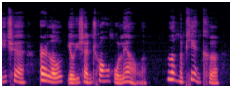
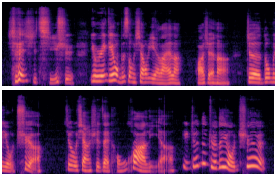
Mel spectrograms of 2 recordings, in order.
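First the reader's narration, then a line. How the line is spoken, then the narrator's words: Worried. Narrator (Chinese): 华生忧心忡忡地说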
